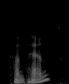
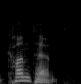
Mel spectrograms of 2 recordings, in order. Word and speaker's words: content: a string of English because some words actually that have um the same orthography have different pronunciation um depending on their part of speech so um content I am content I hope you are content with the content of today's lecture so the adjective has a different stress pattern from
